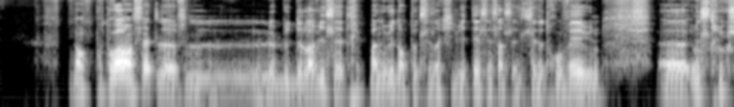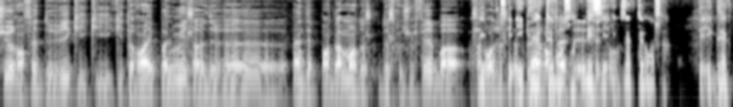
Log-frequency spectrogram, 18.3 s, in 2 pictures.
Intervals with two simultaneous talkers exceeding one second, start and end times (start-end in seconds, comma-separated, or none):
15.2-16.9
